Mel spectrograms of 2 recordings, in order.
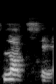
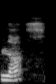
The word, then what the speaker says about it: Lhotse: What is Lhotse? Actually, sinerch ko pa yung pronunciation niya. It's not Lhotse, but Lhotse. Para daw siyang Lao-tse, Lao-tzu.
